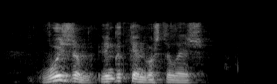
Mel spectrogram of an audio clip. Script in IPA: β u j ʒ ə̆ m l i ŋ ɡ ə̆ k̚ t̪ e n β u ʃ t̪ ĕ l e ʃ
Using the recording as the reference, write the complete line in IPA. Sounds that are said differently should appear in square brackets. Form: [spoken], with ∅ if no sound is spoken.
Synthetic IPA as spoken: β u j ʒ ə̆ m l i ŋ ɡ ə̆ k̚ t̪ e n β [o] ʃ t̪ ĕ l e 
